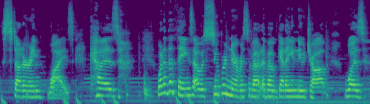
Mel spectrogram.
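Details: Adult woman who stutters; she says her stutter varies with her stress and anxiety in the moment; stuttering.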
